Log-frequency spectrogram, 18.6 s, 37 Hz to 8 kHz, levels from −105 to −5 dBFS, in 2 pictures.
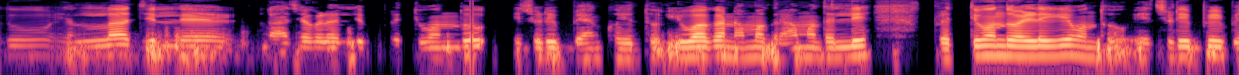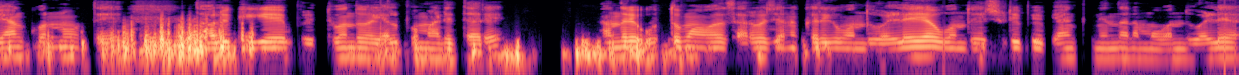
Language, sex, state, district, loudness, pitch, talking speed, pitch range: Kannada, male, Karnataka, Bijapur, -25 LUFS, 135 Hz, 105 wpm, 125-145 Hz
